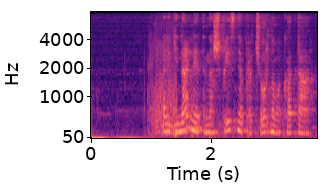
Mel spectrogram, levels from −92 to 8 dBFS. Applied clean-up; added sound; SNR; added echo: none; Zipper (clothing); 13 dB; reverberation time 0.8 s.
